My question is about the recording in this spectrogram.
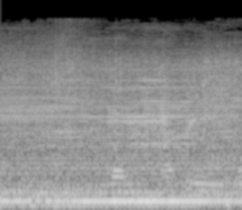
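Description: Electric hair clipper buzzing steadily as its blade cuts short hair at the nape of the neck.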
